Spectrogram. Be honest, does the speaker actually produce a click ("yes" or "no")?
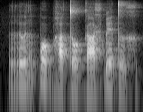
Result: no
